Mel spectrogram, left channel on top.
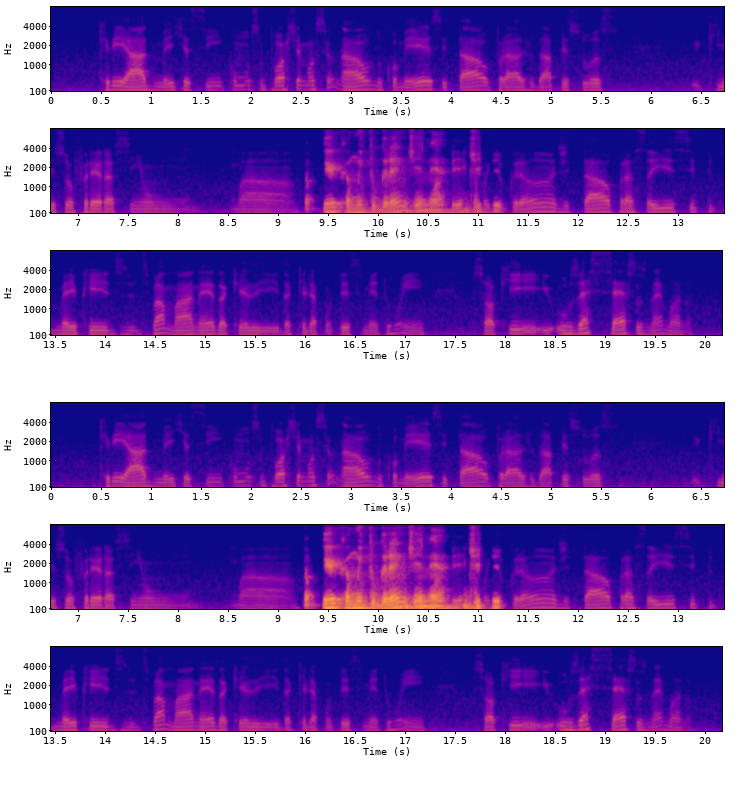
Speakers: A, on the left (about 25°); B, on the right (about 70°).
A: criado meio que assim como um suporte emocional no começo e tal, para ajudar pessoas que sofreram assim um- uma
B: é uma perca muito grande,
A: uma
B: né?
A: perca
B: De...
A: muito grande e tal, para sair se meio que des- desmamar, né, daquele daquele acontecimento ruim. Só que os excessos, né, mano?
